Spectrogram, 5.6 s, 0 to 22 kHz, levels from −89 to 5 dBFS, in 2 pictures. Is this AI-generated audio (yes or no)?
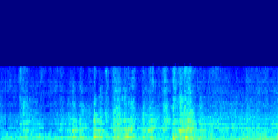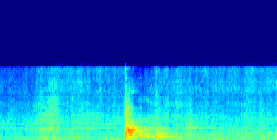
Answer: yes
